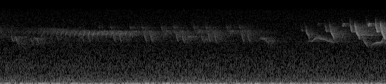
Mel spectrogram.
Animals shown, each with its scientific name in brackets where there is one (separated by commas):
Pine Warbler (Setophaga pinus), Ovenbird (Seiurus aurocapilla), Scarlet Tanager (Piranga olivacea)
